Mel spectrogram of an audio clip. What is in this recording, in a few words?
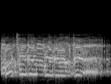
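Turkish damaged engine, mood med, speech; War Thunder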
